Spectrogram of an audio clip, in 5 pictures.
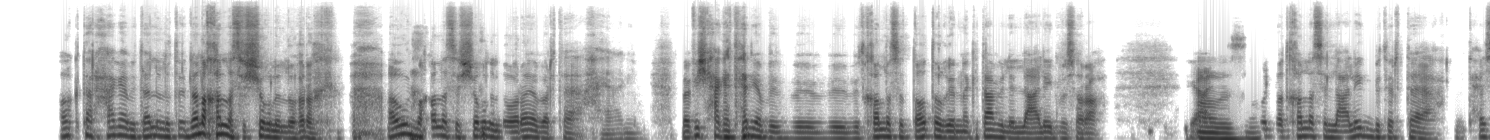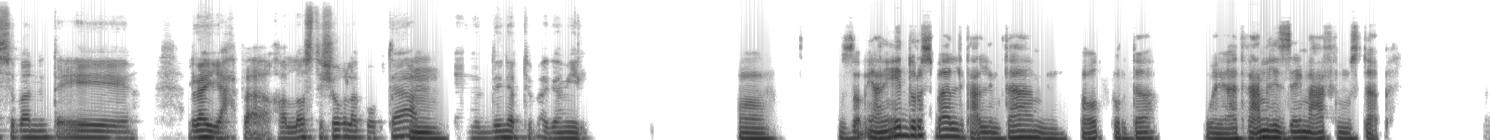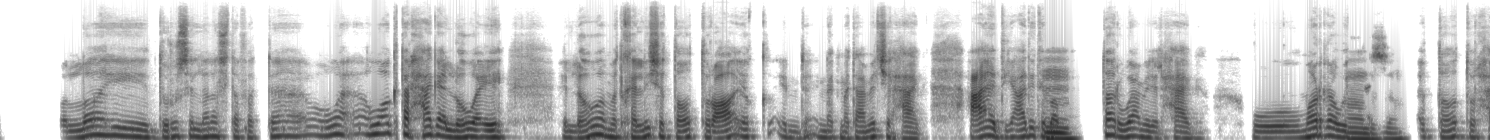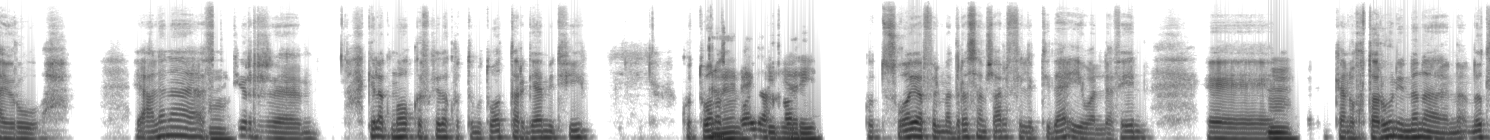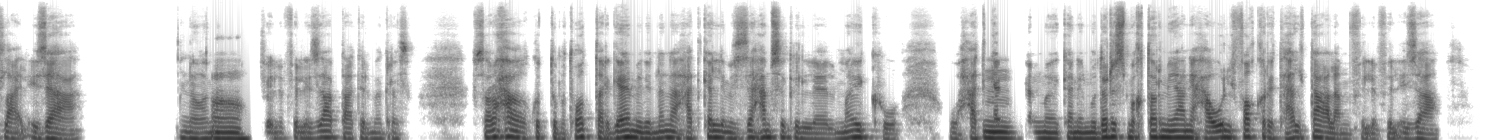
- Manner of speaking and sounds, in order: laughing while speaking: "ورايا"; laugh; tapping; laughing while speaking: "تانية"; other background noise
- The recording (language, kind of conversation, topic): Arabic, podcast, إزاي بتتعامل مع التوتر اليومي؟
